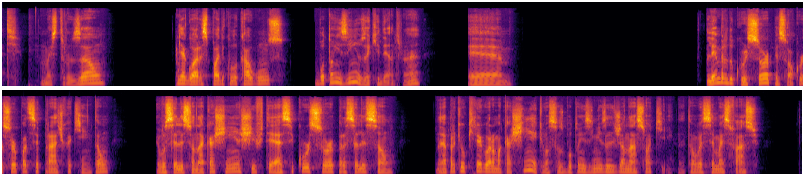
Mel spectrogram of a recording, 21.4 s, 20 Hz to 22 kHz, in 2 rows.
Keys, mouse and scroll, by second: 1.0 middle click, 1.6 Tab, 1.9 middle click, 2.1 Tab, 2.5-5.1 shift+middle drag, 5.1 Tab, 5.6 shift+middle click, 6.3-6.6 scroll up 2, 6.6 shift+middle click, 6.8-7.3 shift+scroll down 2, 7.3 Tab, 7.7-8.3 scroll down 1, 8.3-8.8 middle drag, 8.8-10.1 scroll down 1, 10.6 shift+s, 13.7 shift+s, 16.0 drag, 16.3 shift+a, 17.7 s, 20.1-21.3 drag.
